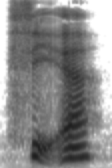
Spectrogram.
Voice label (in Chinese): "xie3", Chinese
